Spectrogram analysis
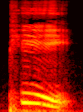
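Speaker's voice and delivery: "P" with a stretched-out vowel; lengthened P. Shown as a demonstration. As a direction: draw out the sound of "P" slightly. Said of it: "声音要稍微的拉长一些".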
